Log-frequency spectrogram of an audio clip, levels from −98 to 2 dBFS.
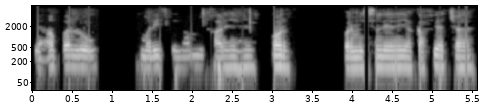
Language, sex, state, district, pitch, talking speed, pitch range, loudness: Hindi, male, Bihar, Lakhisarai, 140 Hz, 195 wpm, 135-145 Hz, -23 LUFS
